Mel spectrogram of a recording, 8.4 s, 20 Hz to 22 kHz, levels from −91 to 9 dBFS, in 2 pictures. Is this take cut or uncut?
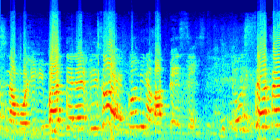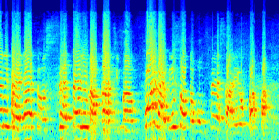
uncut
